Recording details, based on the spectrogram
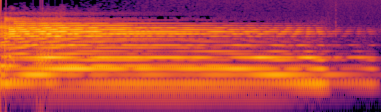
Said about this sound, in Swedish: Men eh, Flange har jag mest använt.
